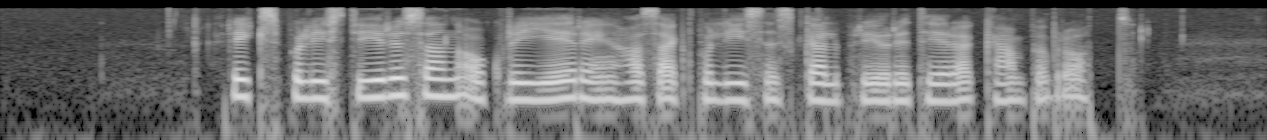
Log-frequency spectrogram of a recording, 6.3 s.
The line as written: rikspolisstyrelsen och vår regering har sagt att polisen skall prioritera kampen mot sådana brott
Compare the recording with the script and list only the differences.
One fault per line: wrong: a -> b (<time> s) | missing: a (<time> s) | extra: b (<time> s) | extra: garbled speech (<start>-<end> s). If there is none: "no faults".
missing: vår (2.5 s)
missing: att (3.5 s)
missing: mot sådana (5.3 s)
